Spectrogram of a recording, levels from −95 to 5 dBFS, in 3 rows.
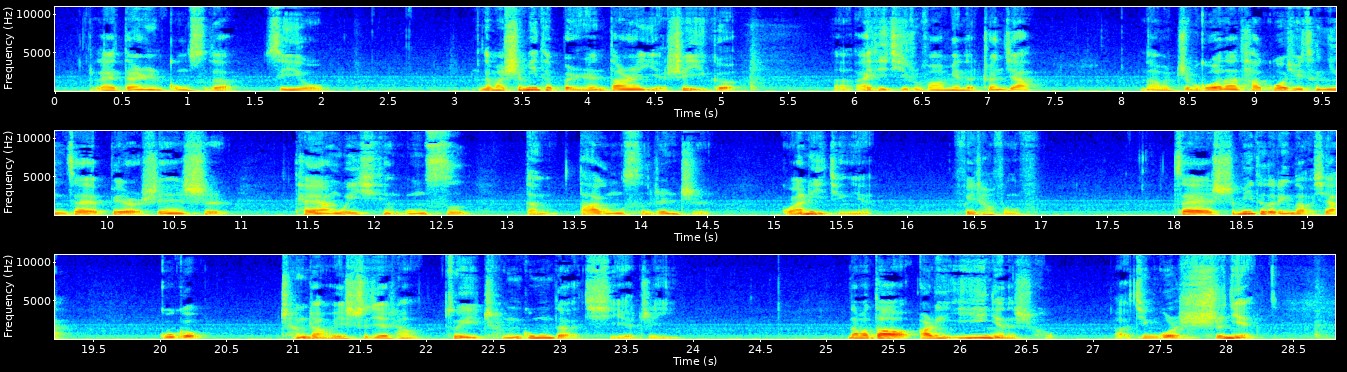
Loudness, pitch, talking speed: -22 LUFS, 115 Hz, 240 characters per minute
